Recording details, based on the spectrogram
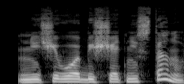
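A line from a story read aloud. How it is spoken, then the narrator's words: Plain. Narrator (Russian): сказал я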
